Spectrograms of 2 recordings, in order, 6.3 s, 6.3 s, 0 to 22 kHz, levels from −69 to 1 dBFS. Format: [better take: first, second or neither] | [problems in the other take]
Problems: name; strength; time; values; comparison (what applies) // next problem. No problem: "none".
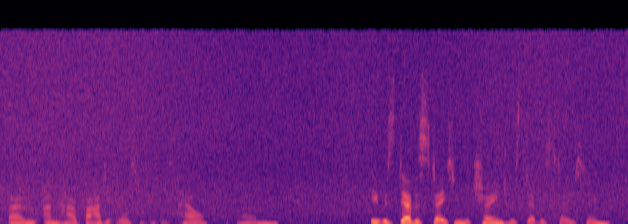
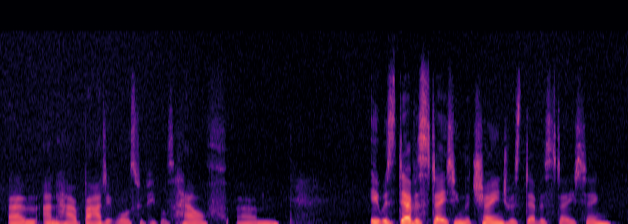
second | hiss; loud; throughout; 2 dB below the speech; faint in the second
